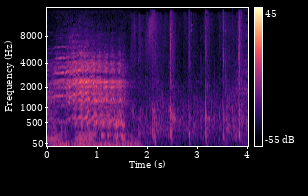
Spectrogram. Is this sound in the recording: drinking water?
no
